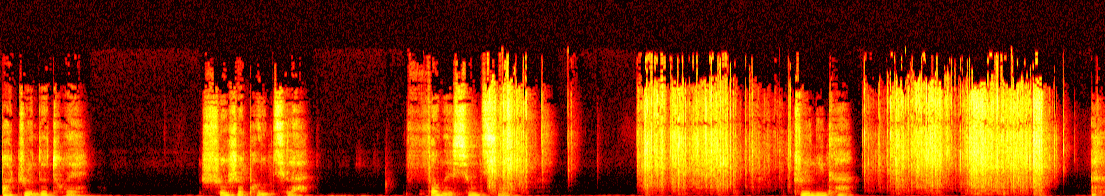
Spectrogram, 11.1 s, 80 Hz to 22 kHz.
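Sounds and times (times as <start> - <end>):
speech: 0.0 - 0.9, 2.0 - 3.2, 4.1 - 5.3, 8.0 - 8.6
plastic bag crinkling: 4.9 - 5.5, 6.4 - 8.0, 8.6 - 10.7.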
